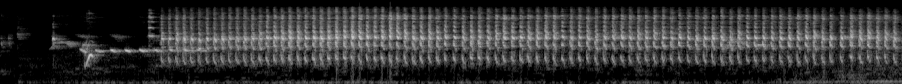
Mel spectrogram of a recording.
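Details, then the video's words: Ashy drongo in the nembak cililin song style, kept as a tutor bird: a brief whistled slur, then a long, very rapid, even rattle of buzzy pulses that keeps going for about seven seconds. "MASTERAN BURUNG SRIGUNTING ABU ABU MEWAH NEMBAK CILILIN 10 DETIK"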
